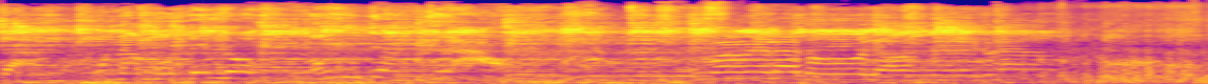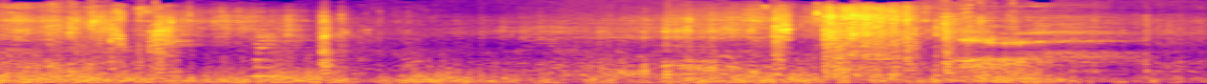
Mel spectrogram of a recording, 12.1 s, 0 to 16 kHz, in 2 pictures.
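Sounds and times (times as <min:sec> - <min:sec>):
skateboard wheels rolling on concrete: 0:00.0 - 0:12.0
wind buffeting microphone: 0:00.3 - 0:12.0
skateboard clacks: 0:05.2 - 0:11.0.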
